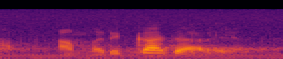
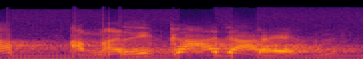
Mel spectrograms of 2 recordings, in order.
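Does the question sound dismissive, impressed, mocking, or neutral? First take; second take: dismissive; impressed. First: It is asked dismissively, belittling the country name. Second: It is asked admiringly, leaning on the country name. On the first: The destination is seen as a lowly place. "America की पस्ती" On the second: The destination is seen as a lofty place. "America की बुलंदी"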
